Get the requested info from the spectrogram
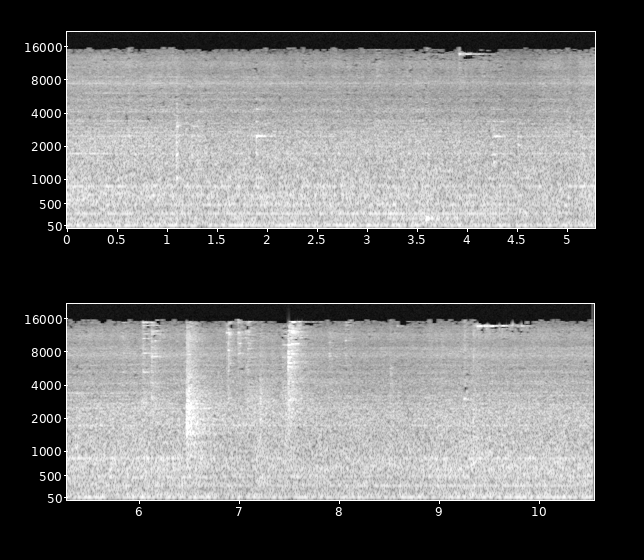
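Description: Steady engine-room machinery noise, a loud low drone with a constant hum. A few sharp metallic clinks come about six and a half and seven and a half seconds in.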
